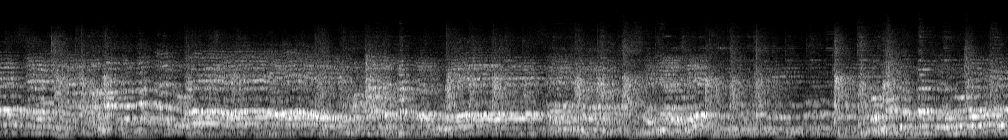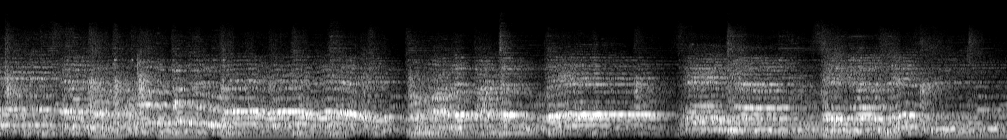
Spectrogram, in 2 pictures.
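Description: A mixed choir singing a gospel song together, many voices at once, with short sharp beats running through it.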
